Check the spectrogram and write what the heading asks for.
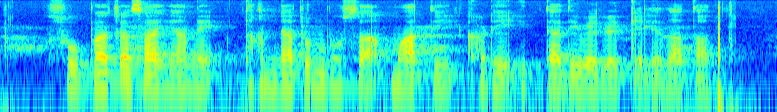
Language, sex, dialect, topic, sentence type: Marathi, male, Standard Marathi, agriculture, statement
